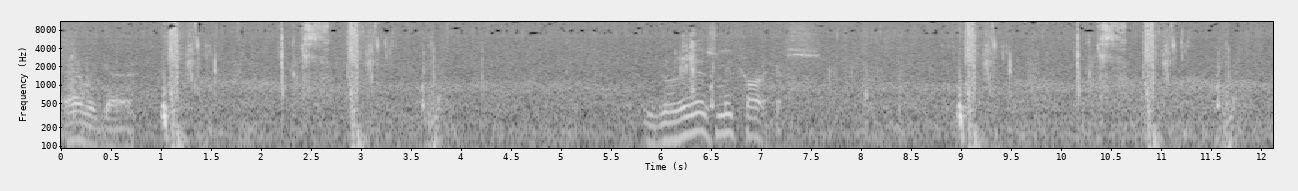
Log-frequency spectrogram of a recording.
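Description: A hatchet chops wetly into a carcass.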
